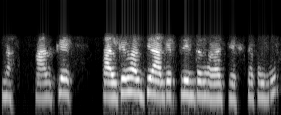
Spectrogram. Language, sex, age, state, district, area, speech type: Bengali, female, 45-60, West Bengal, Kolkata, urban, conversation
